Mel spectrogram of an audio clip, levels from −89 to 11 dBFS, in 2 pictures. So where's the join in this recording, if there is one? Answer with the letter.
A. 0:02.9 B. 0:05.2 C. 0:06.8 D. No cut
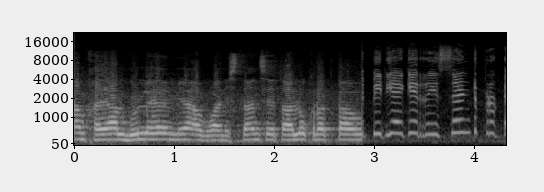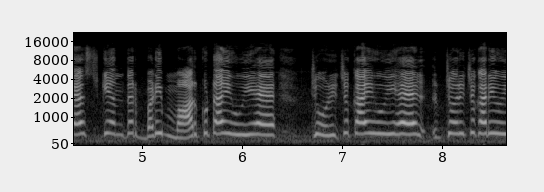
A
